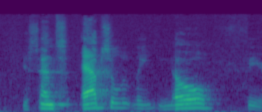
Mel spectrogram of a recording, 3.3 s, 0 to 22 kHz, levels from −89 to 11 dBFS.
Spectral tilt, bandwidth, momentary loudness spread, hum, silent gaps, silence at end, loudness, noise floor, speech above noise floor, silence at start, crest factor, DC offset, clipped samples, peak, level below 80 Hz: -5 dB/octave; 13 kHz; 22 LU; none; none; 0 s; -28 LUFS; -48 dBFS; 19 dB; 0.3 s; 24 dB; under 0.1%; under 0.1%; -6 dBFS; -66 dBFS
